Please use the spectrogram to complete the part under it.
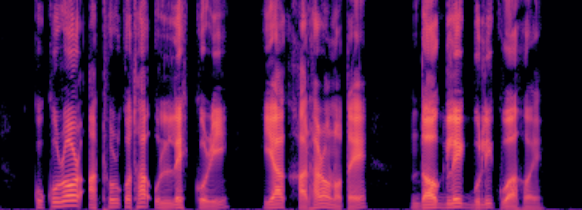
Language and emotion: Assamese, neutral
